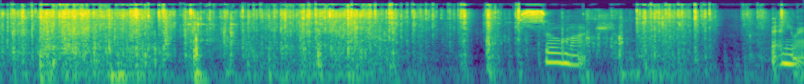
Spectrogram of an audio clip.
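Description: Wrapping crinkling and rustling as a gift is unwrapped by hand, with a few light knocks as things are handled and set down. The rustling stops about two-thirds in, and a short vocal sound follows.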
